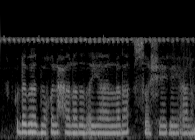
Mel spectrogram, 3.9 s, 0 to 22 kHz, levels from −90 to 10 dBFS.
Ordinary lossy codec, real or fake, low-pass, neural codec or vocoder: AAC, 24 kbps; real; 7.2 kHz; none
